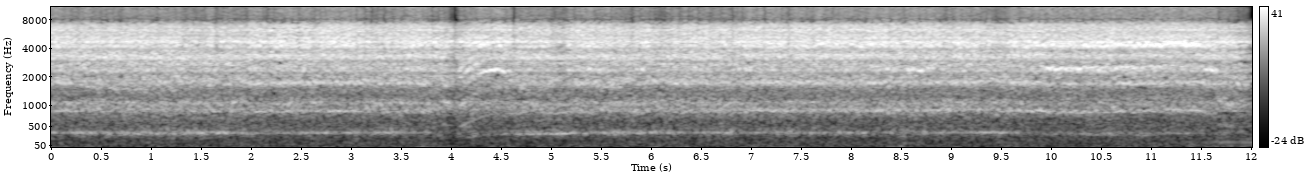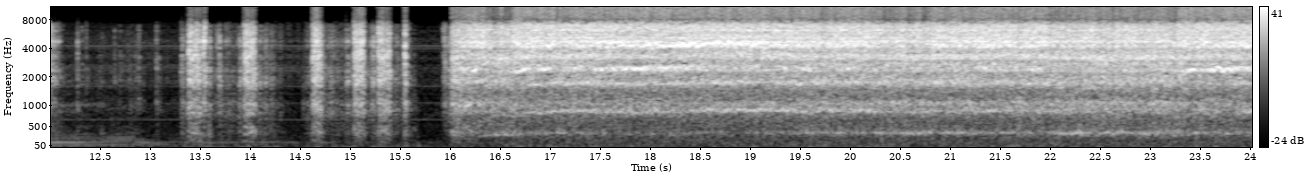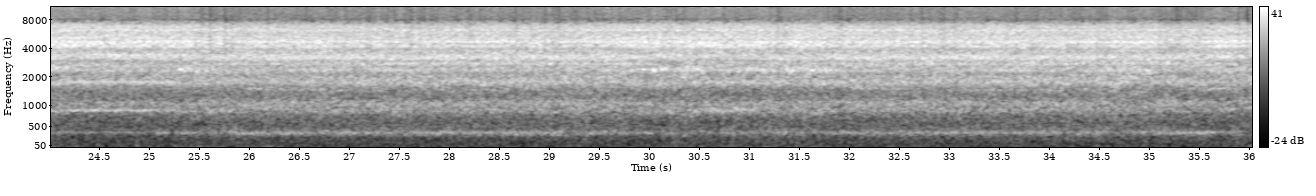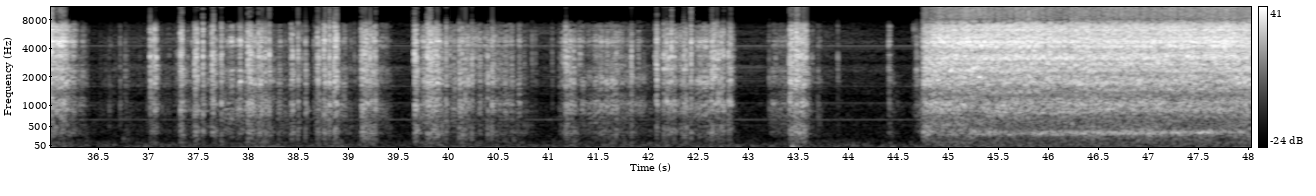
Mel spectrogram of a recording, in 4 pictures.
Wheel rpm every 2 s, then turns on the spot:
220, 220, 200, 230, 230, 180, 10, 20, 190, 230, 230, 220, 230, 210, 210, 220, 210, 200, 30, 20, 30, 20, 100, 210.
12-14 36-44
